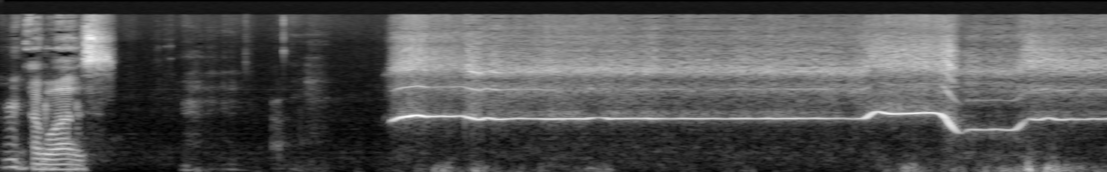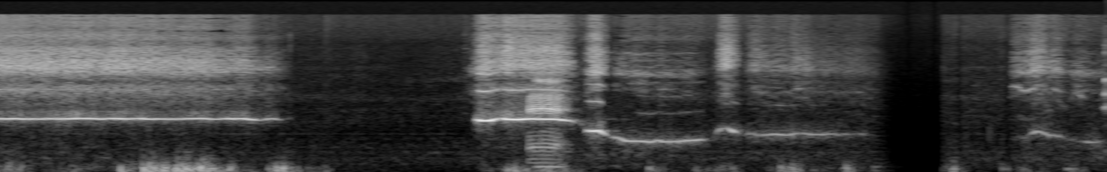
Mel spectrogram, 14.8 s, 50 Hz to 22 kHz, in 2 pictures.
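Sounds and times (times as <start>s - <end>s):
speech: 0.0s - 0.8s
person whistling a TV theme melody: 2.6s - 9.4s, 10.6s - 13.3s, 14.1s - 14.7s.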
